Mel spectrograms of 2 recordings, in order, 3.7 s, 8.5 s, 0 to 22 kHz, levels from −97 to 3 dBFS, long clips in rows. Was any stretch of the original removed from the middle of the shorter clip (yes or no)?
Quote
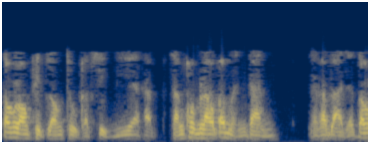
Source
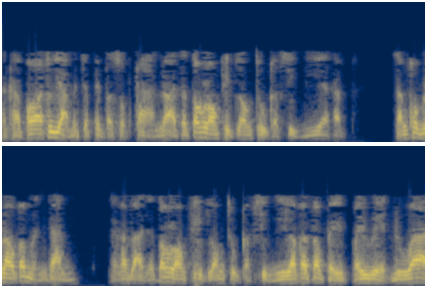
yes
